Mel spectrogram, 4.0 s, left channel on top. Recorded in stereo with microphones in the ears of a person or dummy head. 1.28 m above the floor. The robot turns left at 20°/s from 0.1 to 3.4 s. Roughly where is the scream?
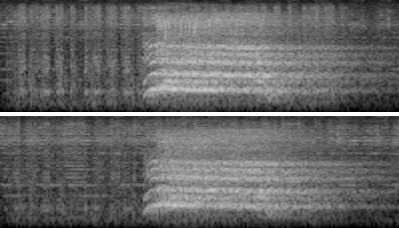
Left.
